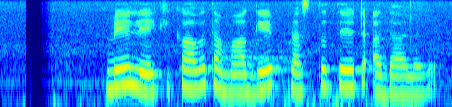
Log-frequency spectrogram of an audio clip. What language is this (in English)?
Sinhala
